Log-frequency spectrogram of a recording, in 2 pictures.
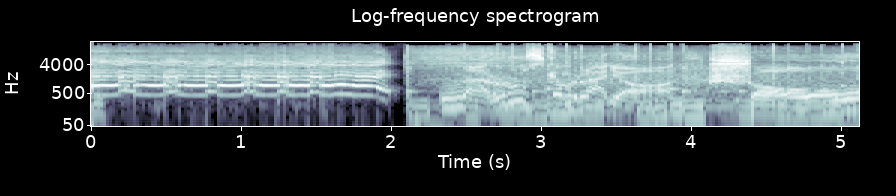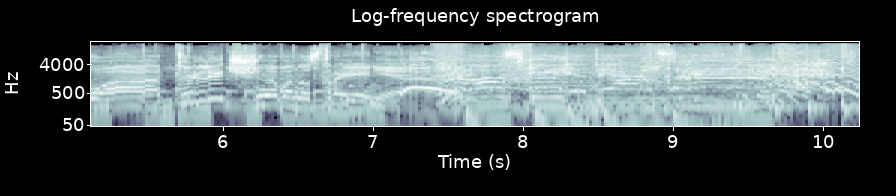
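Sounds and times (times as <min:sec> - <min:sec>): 
band's high-pitched group scream: 0:00.0 - 0:02.1
speech: 0:02.5 - 0:10.1.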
